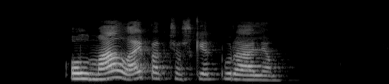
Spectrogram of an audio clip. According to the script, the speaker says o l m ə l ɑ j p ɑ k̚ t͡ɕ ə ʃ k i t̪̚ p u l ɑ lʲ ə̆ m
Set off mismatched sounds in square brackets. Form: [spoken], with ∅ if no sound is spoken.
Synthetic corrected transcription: o l m [ɑ] l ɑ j p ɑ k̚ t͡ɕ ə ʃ k [e] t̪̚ p u [ɾ] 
